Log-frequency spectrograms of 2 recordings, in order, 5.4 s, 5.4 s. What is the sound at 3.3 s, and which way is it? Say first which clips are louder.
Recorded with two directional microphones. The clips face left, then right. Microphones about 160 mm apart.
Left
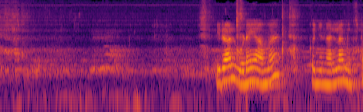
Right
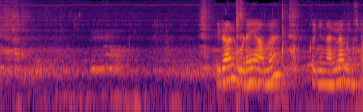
A woman's voice: left 2 dB; 20° left (ahead or behind).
